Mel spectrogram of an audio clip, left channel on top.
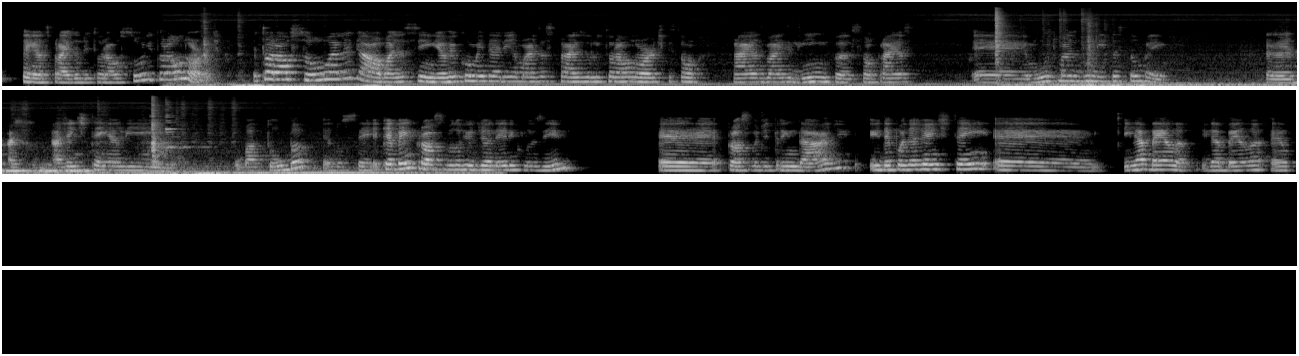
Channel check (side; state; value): right; silent; digital silence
